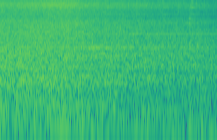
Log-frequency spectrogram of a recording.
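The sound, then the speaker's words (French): Sea water crashes closed violently over pursuing chariots and horses, heard as a loud, dense, steady roar of rushing water that holds without letup and has no voices. “Mais soudain, La mer se referme violemment sur eux.”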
